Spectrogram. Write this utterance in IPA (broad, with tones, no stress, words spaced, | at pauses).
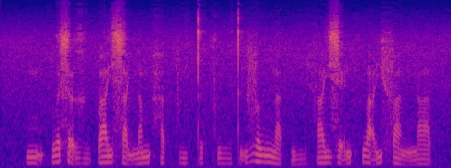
mə̰˧˨mhu˨˦ə̯sə̰ː˧˨ ɣə̤˨˩wɓa˧j sa̰˧˨jna˨˦mha˨˩t̚fɨ̤˨˩j t̪ə˨˩t̚kwṳ˨˩ə̯t̪ḭ˧˥və˧w na˨˩t̚ni̤˨˩ha˧j zḛ˧˥nhwa̰˧˥jfa˧˩nŋa˨˩t̚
